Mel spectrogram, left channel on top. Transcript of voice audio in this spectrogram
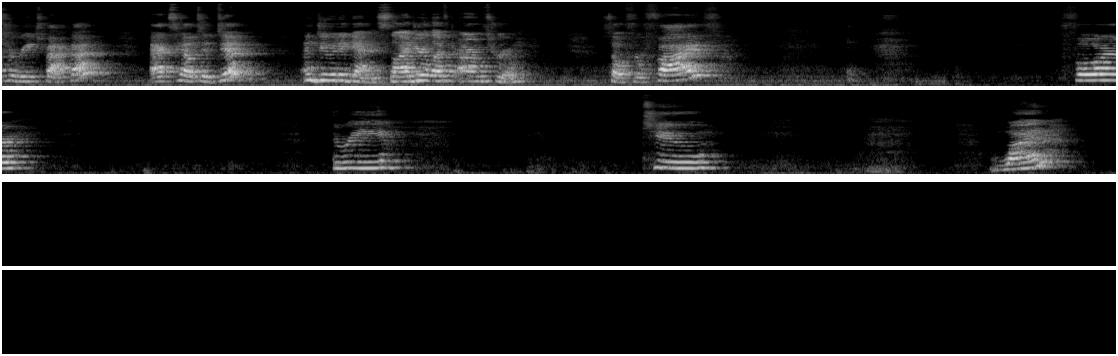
to reach back up. Exhale to dip and do it again. Slide your left arm through. So for 5, 4, 3, 2, 1,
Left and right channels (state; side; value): silent; right; 62 dB below the other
